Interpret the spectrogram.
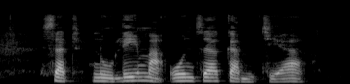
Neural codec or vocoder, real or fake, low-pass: none; real; 10.8 kHz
